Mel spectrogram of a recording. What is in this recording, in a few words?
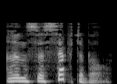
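"unsusceptible", British English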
